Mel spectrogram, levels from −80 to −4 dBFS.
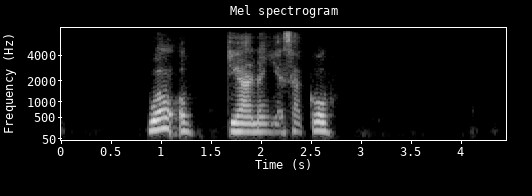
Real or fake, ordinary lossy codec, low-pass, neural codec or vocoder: fake; MP3, 64 kbps; 7.2 kHz; codec, 16 kHz, 1.1 kbps, Voila-Tokenizer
